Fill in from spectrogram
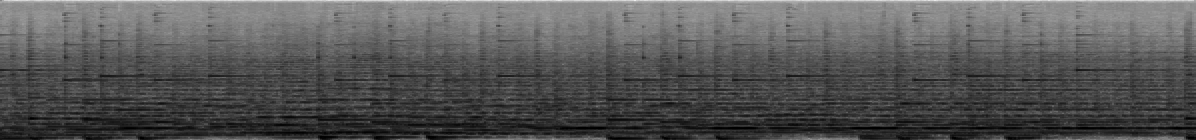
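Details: Soft, tender instrumental music plays throughout, with steady sustained tones and no animal calls audible.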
